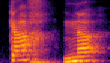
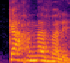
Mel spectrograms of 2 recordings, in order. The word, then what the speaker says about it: Carnavalet: Tem esse R de novo, Carnavalet. E-T em francês, no final da palavra tem um som de E. Carnavalet.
